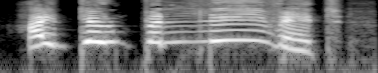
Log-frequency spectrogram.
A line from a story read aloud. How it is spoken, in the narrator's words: Hermione screamed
